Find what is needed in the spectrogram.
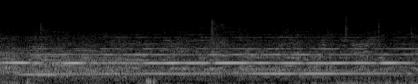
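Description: Stadium hooter sounding one long, steady note before kick-off, cutting off just after four seconds.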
